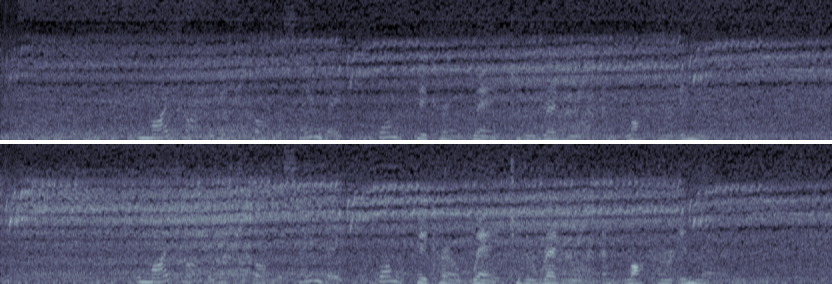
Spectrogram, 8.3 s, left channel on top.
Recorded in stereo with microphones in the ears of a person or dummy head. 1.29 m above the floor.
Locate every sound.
0.0 s a drone: 40° right (ahead or behind); by 8.3 s centre (ahead or behind)
1.4 s a man speaking: 20° right (ahead or behind)
4.2 s a woman speaking: 45° right (ahead or behind)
